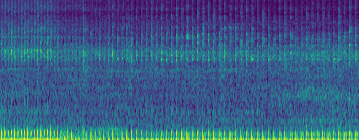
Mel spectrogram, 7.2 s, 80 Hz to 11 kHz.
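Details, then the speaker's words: Wheel Horse 857 garden tractor single-cylinder, cold start on choke after two years unused, balance gears removed: slow, uneven, lumpy thump about three beats a second; idle low and rough, owner thinks it may need carburetor work. "o she's idling kind of low let's [Music] see There She Goes"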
